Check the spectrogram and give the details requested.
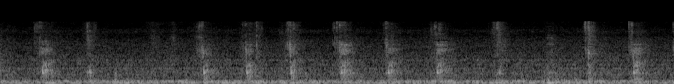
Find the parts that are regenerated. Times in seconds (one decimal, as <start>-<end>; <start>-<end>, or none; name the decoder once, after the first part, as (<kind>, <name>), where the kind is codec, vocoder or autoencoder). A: none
